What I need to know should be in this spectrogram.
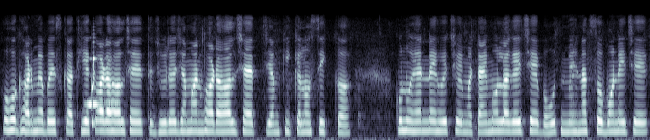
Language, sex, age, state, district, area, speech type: Maithili, female, 30-45, Bihar, Madhubani, rural, spontaneous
